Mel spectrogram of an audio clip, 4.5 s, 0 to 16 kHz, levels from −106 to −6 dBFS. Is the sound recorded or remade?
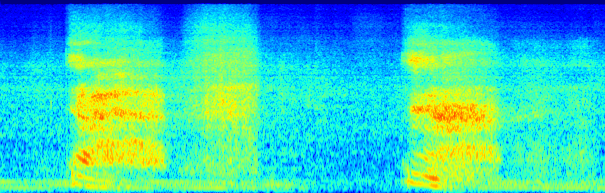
remade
